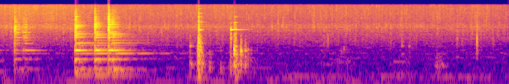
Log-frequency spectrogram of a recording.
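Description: Sausage slices and chopped garlic frying in butter in a cast-iron skillet, sizzling steadily. Metal tongs click and scrape against the pan a few times in the first half as they stir.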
